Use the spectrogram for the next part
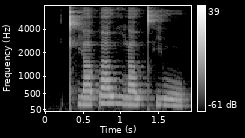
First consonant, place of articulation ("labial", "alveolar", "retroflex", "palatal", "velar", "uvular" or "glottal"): velar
